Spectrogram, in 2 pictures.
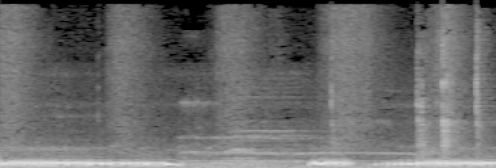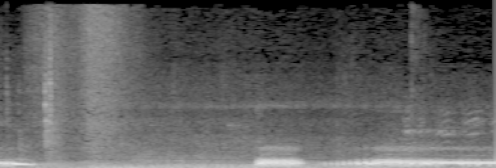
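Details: Local Barbary dove cooing, used as a lure to make silent doves sing again: a short hoarse note followed by a long rolling low coo, repeated twice, with faint background hiss.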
